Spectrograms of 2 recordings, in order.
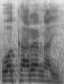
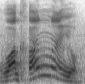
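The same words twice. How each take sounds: First: वखारा नाई with every syllable and the रा said clearly; वखारा नाई spelled out carefully as the real word; full correct form. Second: वखान ना हो said slowly, with the रा dropped into a doubled न; वखान ना हो run together the way it sounds in casual speech; slurred casual form. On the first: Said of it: "असल word है वखारा नाई". (वखारा नाई को पूरा और साफ़, रा के साथ बोलें) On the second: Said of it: "बोलते बोलते वखान नाई हो जाता है". (वखान ना हो को ढीले, बोलचाल वाले ढंग से, रा को निगलकर बोलें) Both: Shown as a demonstration.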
